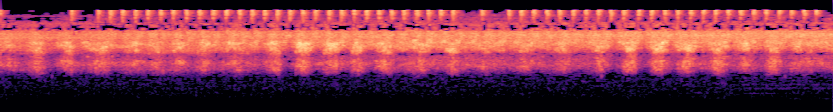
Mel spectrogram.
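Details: Summer cicadas massed in a shrill, sizzling drone, pulsed quickly, with a few brighter, louder swells rising out of the steady buzz.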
